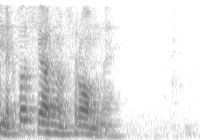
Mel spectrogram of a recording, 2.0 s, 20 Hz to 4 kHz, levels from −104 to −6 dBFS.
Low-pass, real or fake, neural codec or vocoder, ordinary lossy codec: 3.6 kHz; real; none; MP3, 32 kbps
